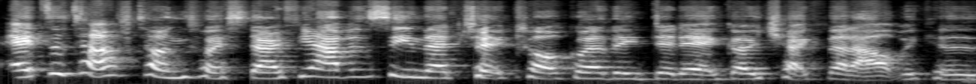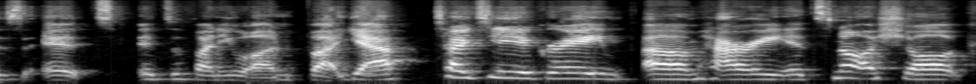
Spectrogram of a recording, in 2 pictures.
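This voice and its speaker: A woman's voice: on the high side, normal speed, hardly any pauses, a bit bright. A woman co-hosting a women's soccer preview in casual chat, laughing easily and inviting viewer comments. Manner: chatty, laughs easily, asks for audience comments. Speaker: soccer show co-host.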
